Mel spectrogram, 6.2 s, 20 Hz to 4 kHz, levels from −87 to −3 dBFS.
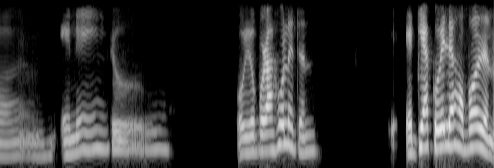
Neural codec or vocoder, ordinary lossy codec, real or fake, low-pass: codec, 16 kHz, 4 kbps, X-Codec, HuBERT features, trained on balanced general audio; none; fake; 3.6 kHz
